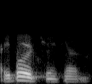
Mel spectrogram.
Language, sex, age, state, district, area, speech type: Telugu, male, 18-30, Andhra Pradesh, Guntur, rural, conversation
